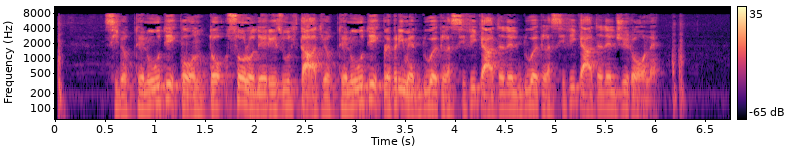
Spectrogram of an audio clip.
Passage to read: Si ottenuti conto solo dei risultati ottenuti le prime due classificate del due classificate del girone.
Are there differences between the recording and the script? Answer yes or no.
no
